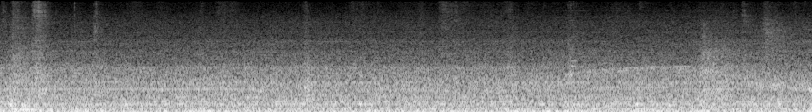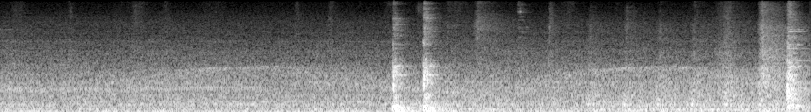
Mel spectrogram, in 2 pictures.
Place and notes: porto, r. de passos manuel - maus habitos, roof
maus habitos, location of the futureplaces festival, roof terrace, preparations, ventilation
